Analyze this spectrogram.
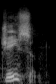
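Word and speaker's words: Jasson: We you made fun of it and I never realized why is why is it pronounced Jason?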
